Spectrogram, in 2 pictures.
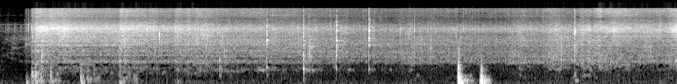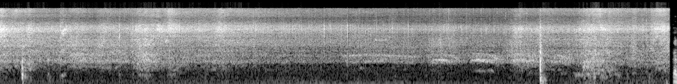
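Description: Banana pieces sizzle and fry steadily in a hot pan, a continuous close crackle with occasional clicks and utensil taps, no talking.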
